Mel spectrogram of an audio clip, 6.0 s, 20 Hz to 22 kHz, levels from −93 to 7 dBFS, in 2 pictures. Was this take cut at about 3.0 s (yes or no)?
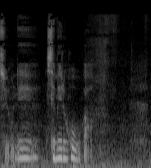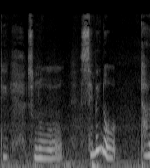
no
